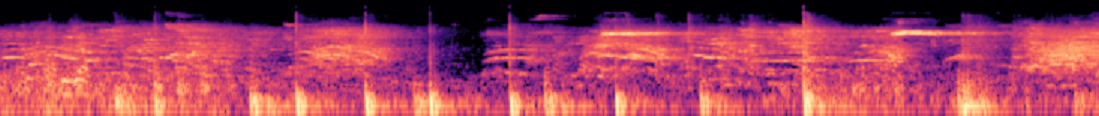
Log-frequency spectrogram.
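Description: A volleyball thumps off players' arms and the floor in a large echoing gym.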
